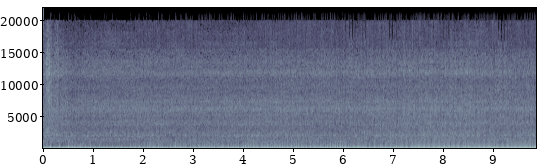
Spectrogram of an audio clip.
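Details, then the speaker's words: 3rd-gen Chevrolet Camaro Z28 carbureted V8 at idle, after spark plugs and plug wires were replaced to fix a dead cylinder: deep, even burble, every cylinder firing steadily with no miss or stumble; running healthy. "All right, that all confirms the spark plugs were the problem. After replacing the spark plugs and the plug wires, it runs like a champ."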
